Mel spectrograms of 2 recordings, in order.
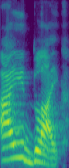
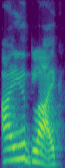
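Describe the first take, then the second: First: Would is shortened to a d sound. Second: The word would is said in full.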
